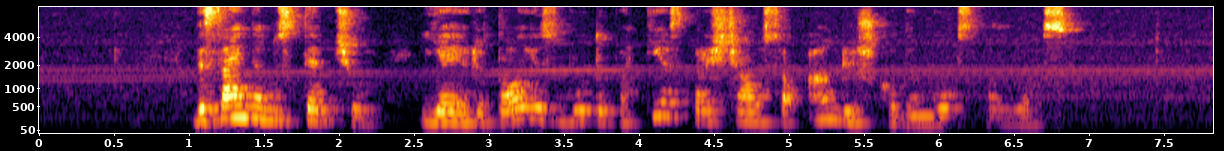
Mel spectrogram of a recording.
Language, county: Lithuanian, Šiauliai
